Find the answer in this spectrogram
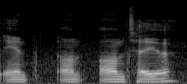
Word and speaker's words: Antea: But I believe it's Antea. That's how you pronounce it.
